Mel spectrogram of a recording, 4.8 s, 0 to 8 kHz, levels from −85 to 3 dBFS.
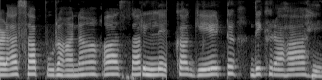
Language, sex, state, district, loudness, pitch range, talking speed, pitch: Hindi, female, Maharashtra, Solapur, -24 LUFS, 205-230 Hz, 125 wpm, 220 Hz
